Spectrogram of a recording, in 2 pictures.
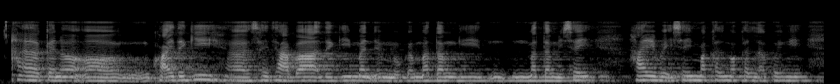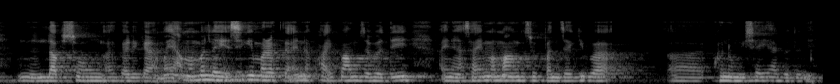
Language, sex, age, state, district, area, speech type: Manipuri, female, 45-60, Manipur, Kakching, rural, spontaneous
